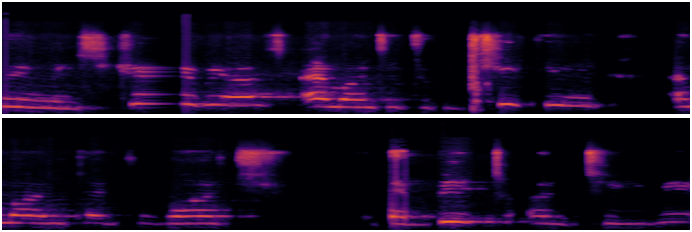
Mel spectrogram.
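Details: Adult woman born with cerebral palsy, real speech in an interview; dysarthria (cerebral palsy).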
